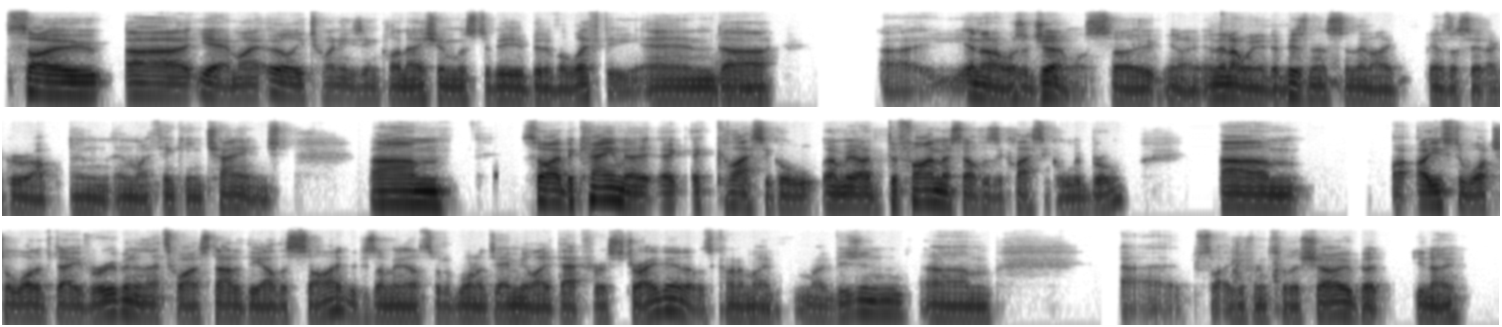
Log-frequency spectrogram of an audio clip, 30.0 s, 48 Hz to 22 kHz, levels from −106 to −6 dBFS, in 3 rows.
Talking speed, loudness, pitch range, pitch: 225 wpm, -24 LUFS, 75-95 Hz, 80 Hz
